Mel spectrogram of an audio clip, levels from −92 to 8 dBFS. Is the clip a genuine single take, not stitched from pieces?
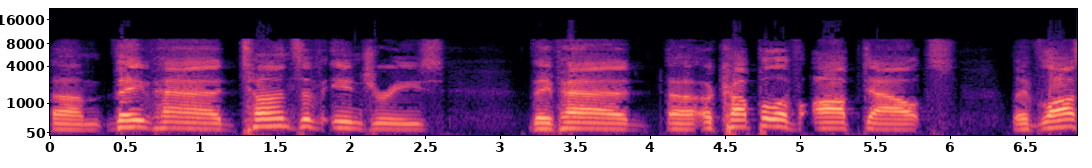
yes; 0 cuts

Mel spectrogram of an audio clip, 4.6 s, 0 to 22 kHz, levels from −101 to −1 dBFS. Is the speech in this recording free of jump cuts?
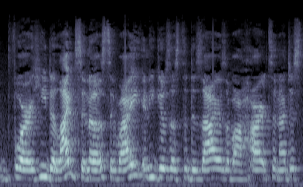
yes; 0 cuts

